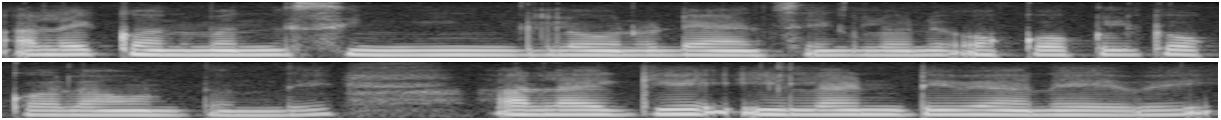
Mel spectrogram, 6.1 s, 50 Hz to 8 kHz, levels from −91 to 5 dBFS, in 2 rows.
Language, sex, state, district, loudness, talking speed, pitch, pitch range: Telugu, female, Andhra Pradesh, Srikakulam, -17 LUFS, 130 wpm, 180 Hz, 175-190 Hz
